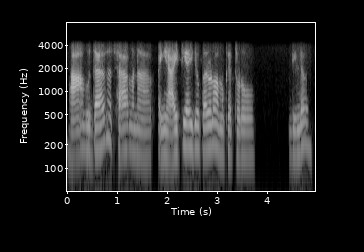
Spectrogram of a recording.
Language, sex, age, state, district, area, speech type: Sindhi, female, 60+, Gujarat, Surat, urban, conversation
